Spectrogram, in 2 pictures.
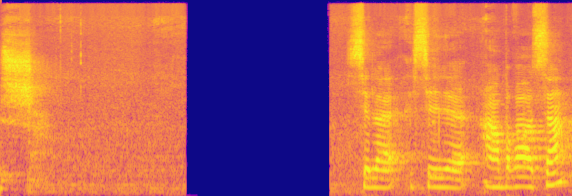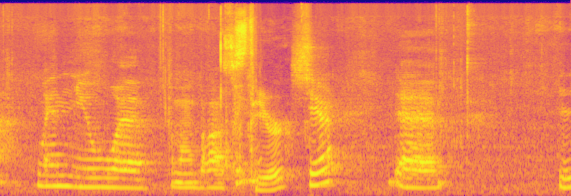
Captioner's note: French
